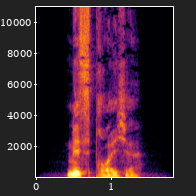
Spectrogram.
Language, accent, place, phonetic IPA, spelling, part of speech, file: German, Germany, Berlin, [ˈmɪsˌbʁɔɪ̯çə], Missbräuche, noun, De-Missbräuche.ogg
- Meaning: nominative/accusative/genitive plural of Missbrauch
